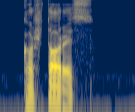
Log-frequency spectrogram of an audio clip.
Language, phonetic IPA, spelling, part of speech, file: Polish, [kɔˈʃtɔrɨs], kosztorys, noun, Pl-kosztorys.ogg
